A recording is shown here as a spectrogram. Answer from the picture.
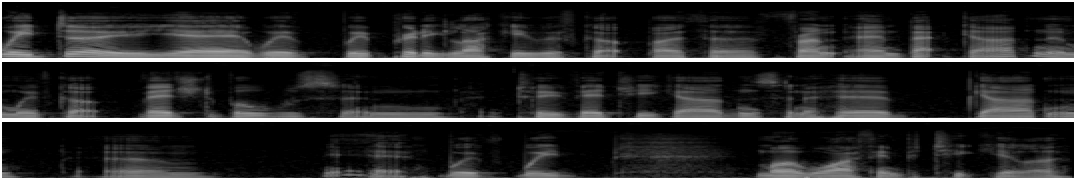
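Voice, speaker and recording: A man speaks with a strong Australian accent. His pitch is very deep and low. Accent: broad Australian. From rural Australia. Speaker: podcast co-host. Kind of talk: casual chat. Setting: Skype call.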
